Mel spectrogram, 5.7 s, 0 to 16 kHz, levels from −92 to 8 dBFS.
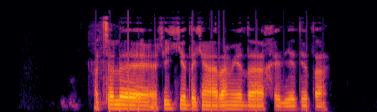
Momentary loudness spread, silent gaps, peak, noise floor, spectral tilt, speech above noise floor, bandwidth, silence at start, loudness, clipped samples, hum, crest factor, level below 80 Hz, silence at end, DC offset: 11 LU; none; 0 dBFS; -84 dBFS; -5.5 dB/octave; 69 dB; 10.5 kHz; 1.4 s; -16 LUFS; under 0.1%; none; 18 dB; -48 dBFS; 0.75 s; under 0.1%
